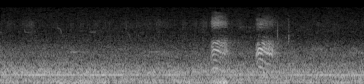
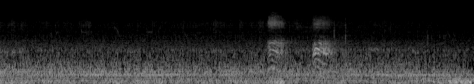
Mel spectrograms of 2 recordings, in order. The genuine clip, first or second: first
